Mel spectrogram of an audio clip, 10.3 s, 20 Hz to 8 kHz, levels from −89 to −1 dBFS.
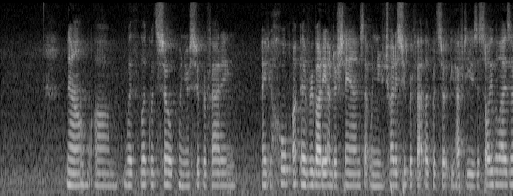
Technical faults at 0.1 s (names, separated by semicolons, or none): none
